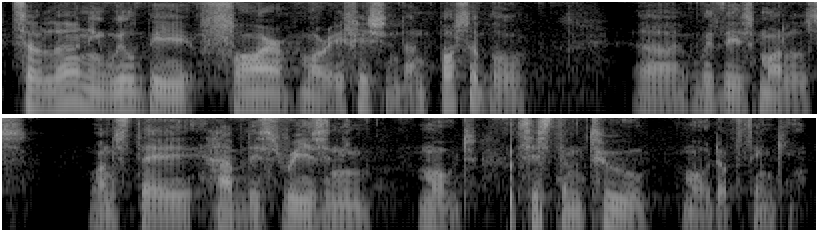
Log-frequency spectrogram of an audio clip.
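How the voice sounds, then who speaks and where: A man's voice: medium pitch, a little slow, a little mellow, husky. A man giving a casual conference talk, repeating his words and speaking with conviction. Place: event hall. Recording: long hall reverb from a public address system.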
